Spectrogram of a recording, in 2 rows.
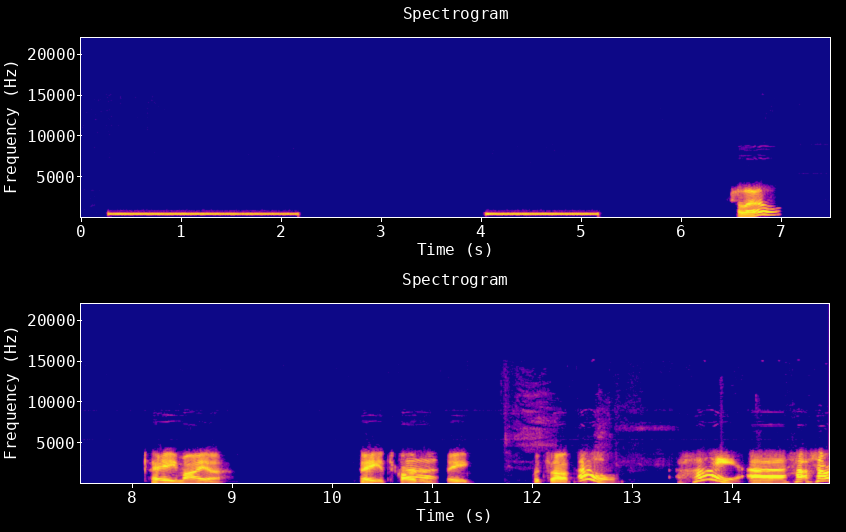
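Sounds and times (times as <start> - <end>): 
long steady telephone ringing tones: 0.3 - 2.2, 4.0 - 5.2
speech: 8.2 - 9.0, 10.3 - 14.9.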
